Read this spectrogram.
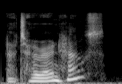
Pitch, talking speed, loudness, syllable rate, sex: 190 Hz, 195 wpm, -13 LUFS, 5.1 syllables/s, male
